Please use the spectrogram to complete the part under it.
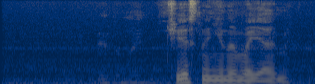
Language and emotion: Russian, neutral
